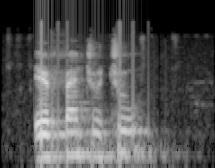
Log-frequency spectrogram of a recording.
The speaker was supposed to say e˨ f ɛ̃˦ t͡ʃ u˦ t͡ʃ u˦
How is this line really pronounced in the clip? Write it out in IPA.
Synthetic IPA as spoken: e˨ f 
